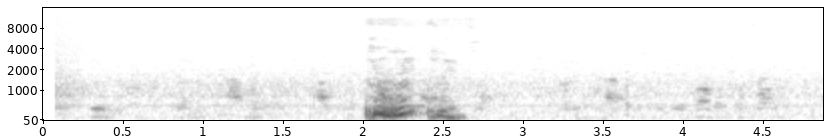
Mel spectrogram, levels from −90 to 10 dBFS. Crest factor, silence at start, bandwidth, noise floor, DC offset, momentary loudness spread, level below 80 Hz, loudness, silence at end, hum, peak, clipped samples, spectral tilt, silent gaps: 22 dB; 0.3 s; 11.5 kHz; -70 dBFS; under 0.1%; 30 LU; -72 dBFS; -34 LUFS; 0.7 s; none; -20 dBFS; under 0.1%; -9.5 dB/octave; none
